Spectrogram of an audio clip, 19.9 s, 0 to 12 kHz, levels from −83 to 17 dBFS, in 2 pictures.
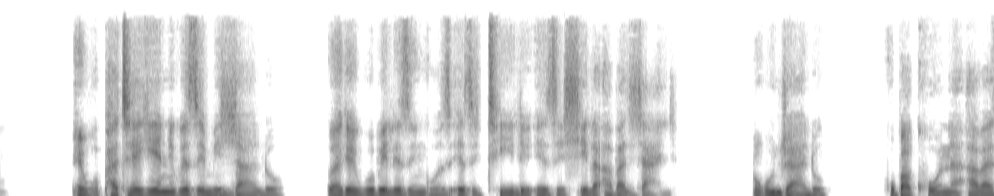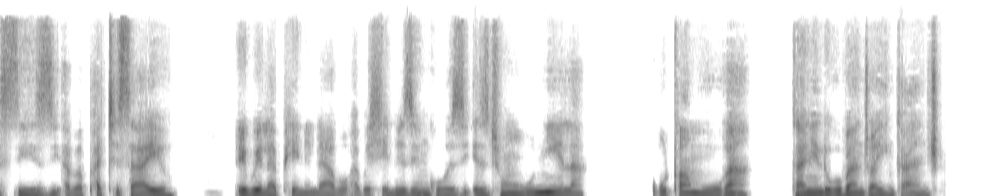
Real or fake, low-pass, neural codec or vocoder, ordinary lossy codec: fake; 10.8 kHz; codec, 24 kHz, 0.9 kbps, DualCodec; AAC, 48 kbps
